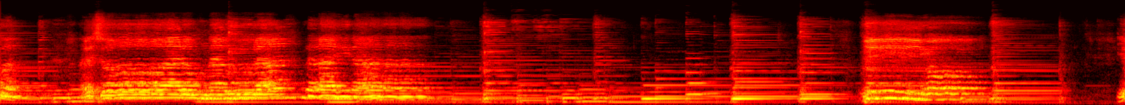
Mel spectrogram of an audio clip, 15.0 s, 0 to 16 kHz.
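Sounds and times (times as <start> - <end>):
sustained voices: 0.0 - 5.8
acoustic guitar plucking: 0.0 - 15.0.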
